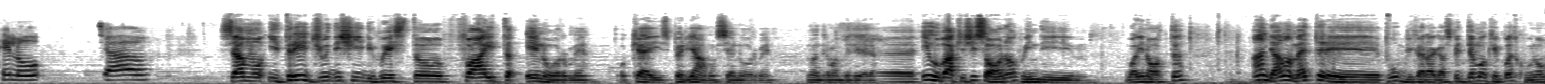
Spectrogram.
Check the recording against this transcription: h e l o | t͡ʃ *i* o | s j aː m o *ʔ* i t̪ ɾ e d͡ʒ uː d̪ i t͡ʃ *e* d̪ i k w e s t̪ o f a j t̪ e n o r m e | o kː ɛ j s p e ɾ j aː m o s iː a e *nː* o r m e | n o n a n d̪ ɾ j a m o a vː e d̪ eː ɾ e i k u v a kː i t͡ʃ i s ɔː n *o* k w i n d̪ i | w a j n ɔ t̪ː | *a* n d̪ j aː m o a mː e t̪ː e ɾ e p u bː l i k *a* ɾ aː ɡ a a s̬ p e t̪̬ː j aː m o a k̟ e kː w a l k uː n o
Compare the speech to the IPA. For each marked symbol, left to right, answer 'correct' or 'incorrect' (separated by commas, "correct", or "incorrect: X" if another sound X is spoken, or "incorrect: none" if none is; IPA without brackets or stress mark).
incorrect: a, correct, incorrect: i, incorrect: n, correct, correct, correct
